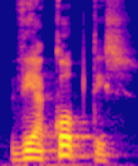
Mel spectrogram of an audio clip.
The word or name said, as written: διακόπτης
